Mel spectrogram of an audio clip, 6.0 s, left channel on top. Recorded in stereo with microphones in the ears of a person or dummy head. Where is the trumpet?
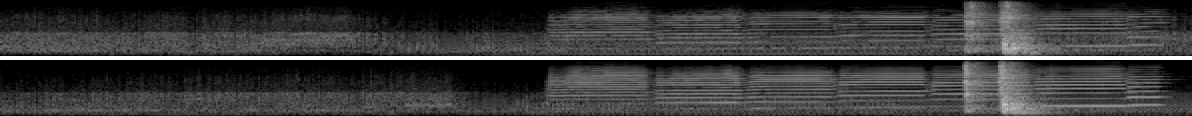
35° right (ahead or behind), 0.9 m.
